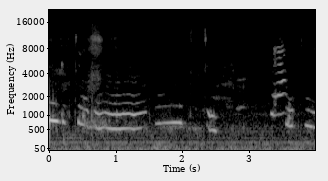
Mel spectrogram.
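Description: A small child's soft, high-pitched wordless vocal sounds: a string of short hums and glides, the longest lasting about a second near the start.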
